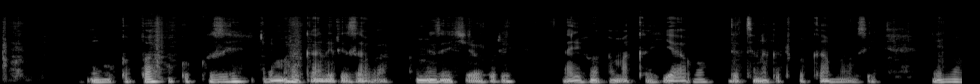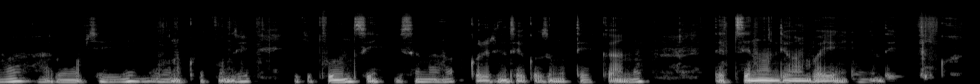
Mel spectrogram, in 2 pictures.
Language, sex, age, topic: Kinyarwanda, male, 18-24, government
